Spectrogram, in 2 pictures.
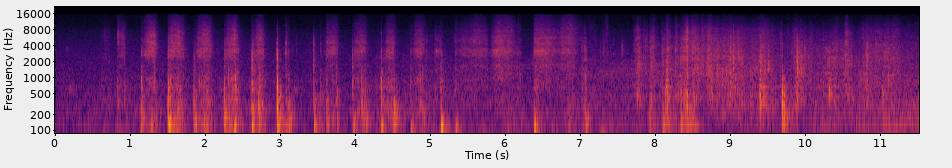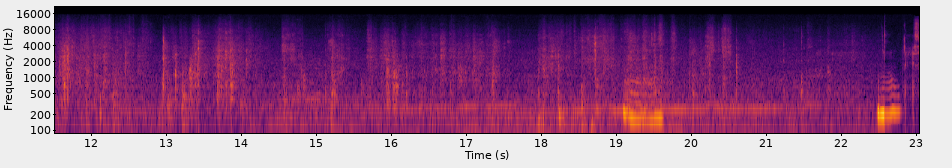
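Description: Paper being handled and pressed down by hand on a desk: a run of quick taps and crinkles, then a stretch of denser rustling and rubbing as glued scraps are smoothed flat.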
